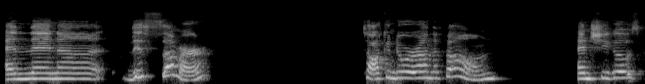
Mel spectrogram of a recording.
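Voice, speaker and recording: A woman's voice: high voice, slow pace. A woman therapist leading an online webinar over a video call, telling stories and talking in a chatty way with plenty of fillers. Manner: chatty, animated storytelling with lots of fillers. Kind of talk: webinar talk.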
